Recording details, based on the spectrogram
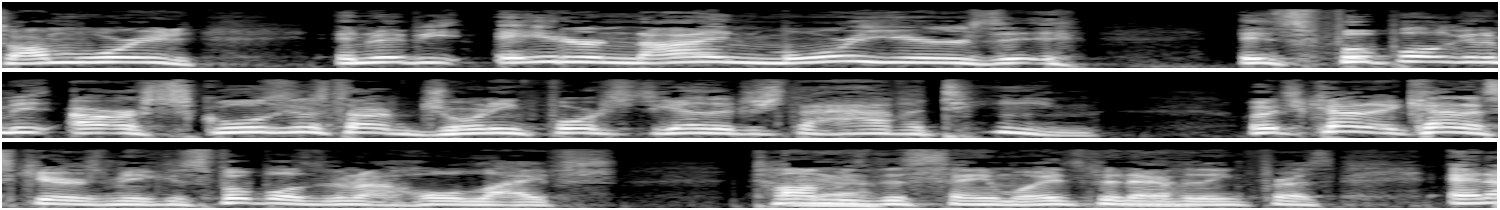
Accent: Santa Clarita, California, United States; I know back in my hometown of Santa Clarita down there in Southern California, there's not freshman programs at every high school anymore.

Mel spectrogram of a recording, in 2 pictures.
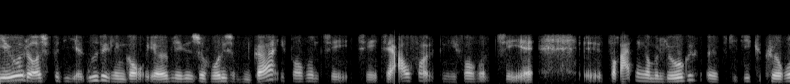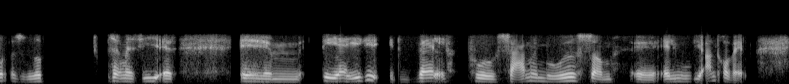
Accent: Region of Southern Denmark, Denmark; Jeg kommer selv ned fra Sydfyn af, hvor at den by, hvor jeg voksede op i, det kan knap nok kaldes

